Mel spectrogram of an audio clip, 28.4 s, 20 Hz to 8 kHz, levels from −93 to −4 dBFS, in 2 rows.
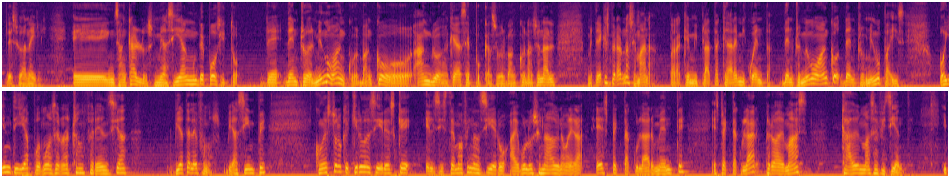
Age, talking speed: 40-59, 175 wpm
